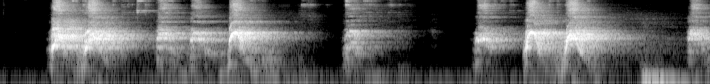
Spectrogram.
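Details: Rosie, a pet dog, barks at a TV showing her own barking: sharp, echoing barks in quick pairs and triplets with short ringing tails, broken by a pause of about a second and a half, in a quiet room.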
